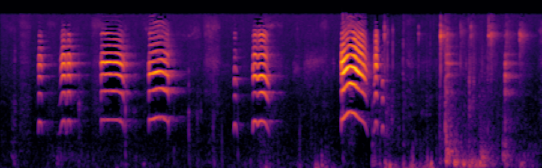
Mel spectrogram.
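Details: French Bulldog puppy of about four months playing indoors at home: a series of short, high, arched squeaky whines with bright overtones, in quick bursts of four to six, then soft rustling and low thumps.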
